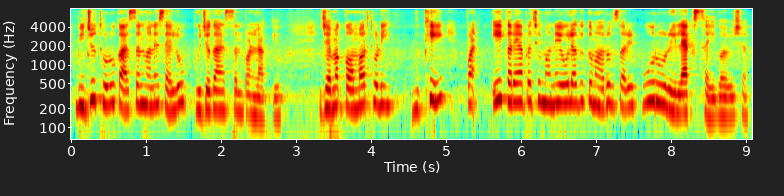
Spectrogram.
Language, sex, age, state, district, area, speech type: Gujarati, female, 30-45, Gujarat, Surat, urban, spontaneous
